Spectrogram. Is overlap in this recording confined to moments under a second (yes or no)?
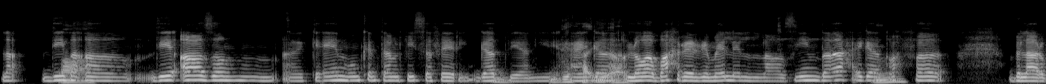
no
